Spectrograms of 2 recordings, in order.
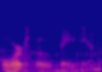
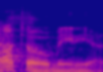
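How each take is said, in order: First: The first syllable sounds like 'or', with r. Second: The first syllable sounds like 'aw', without r. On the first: The speaker calls it wrong. "not ortomania" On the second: The speaker calls it right.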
